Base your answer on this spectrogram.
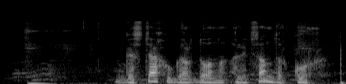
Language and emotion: Russian, neutral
